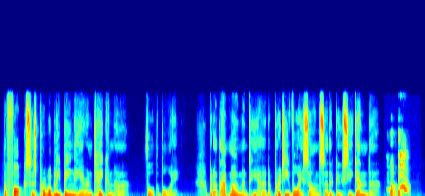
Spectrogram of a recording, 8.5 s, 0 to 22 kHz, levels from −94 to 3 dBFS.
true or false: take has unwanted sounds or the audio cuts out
true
